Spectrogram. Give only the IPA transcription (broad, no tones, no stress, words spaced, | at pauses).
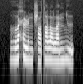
ɦɤħəɭəŋ ʃɤtˤɤlˠo lˠɛŋʎɨ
